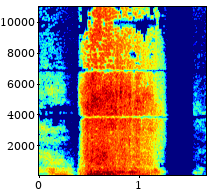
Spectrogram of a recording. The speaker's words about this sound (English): there is a sound of of ice breaking tearing ground shattering there is the noise of collapsing tunnel crashes this this horrific alien like noise busting through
